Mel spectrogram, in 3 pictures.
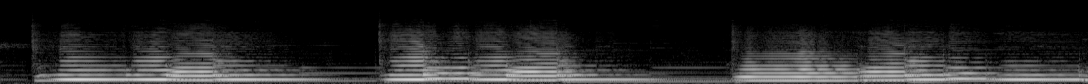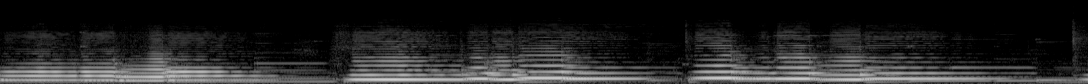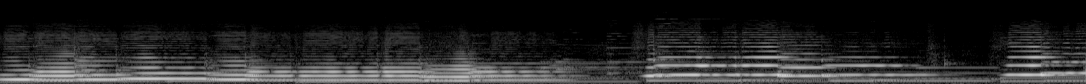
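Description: Alto saxophone playing a slow melody in phrases of about three to four seconds, each starting strongly and fading, over a backing track that holds long low bass notes.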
